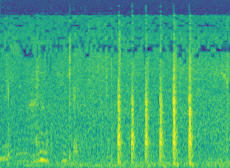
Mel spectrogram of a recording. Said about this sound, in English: I'll go knock on the door. Here we go. Ready?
